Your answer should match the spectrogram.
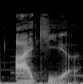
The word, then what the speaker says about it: IKEA: That's the pronunciation that most Americans, the average American would say, IKEA.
